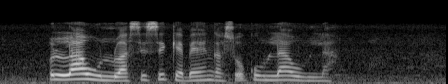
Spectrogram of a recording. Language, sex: Xhosa, female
